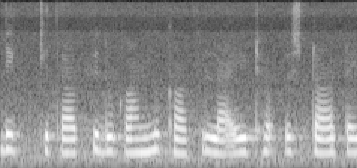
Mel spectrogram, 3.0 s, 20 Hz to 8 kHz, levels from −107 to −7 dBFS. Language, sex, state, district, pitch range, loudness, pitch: Hindi, female, Bihar, Kaimur, 210-235 Hz, -16 LUFS, 215 Hz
